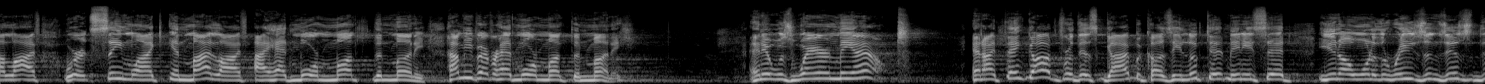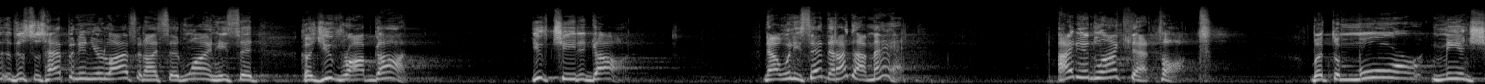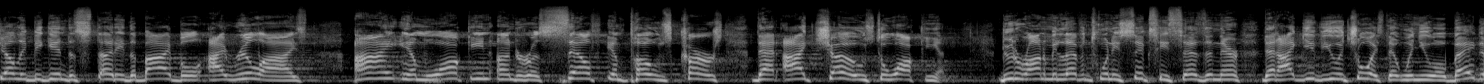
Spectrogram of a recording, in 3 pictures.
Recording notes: Recorded live during our Wednesday night service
